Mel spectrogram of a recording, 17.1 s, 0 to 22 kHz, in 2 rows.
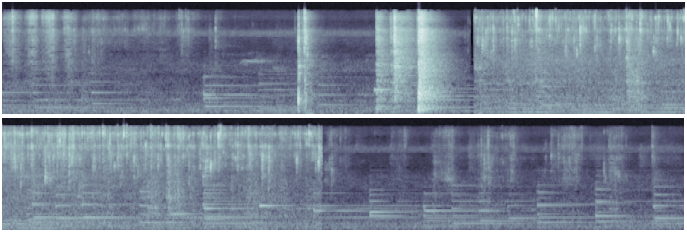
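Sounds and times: background music: 0:00.0 - 0:17.0
loud bangs and splashes: 0:05.2 - 0:12.5
tap water running: 0:05.9 - 0:12.6.

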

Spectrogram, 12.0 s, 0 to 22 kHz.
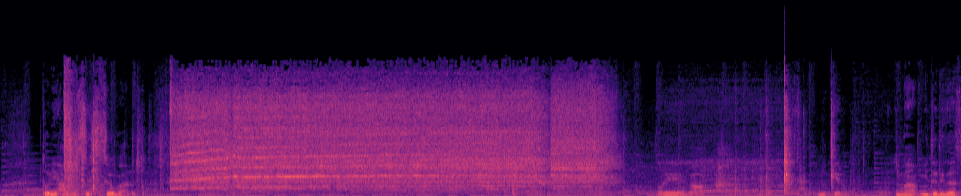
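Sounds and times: electric screwdriver whine: 0:02.1 - 0:07.8.

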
